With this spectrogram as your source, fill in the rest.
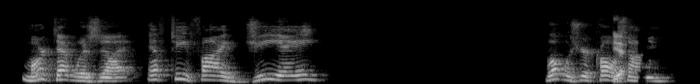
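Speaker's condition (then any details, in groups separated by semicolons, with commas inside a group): No condition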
